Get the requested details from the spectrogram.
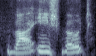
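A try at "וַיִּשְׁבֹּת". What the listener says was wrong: Boat. Actually, it's a bet. Vaish boat.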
